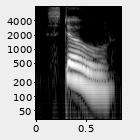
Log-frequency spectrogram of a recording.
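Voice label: "stove", English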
